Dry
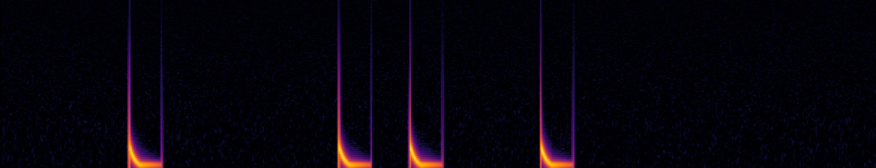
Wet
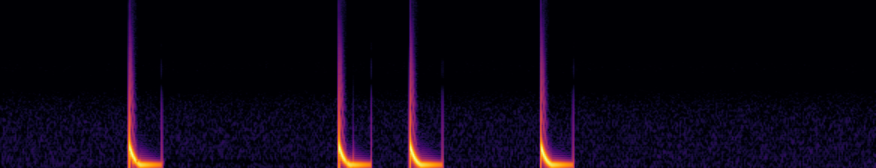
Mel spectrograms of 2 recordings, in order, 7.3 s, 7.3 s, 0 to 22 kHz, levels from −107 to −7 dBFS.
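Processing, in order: local Wiener filter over 15 samples; 1.10–2.94 s: peaking EQ 150 Hz -14 dB 0.34 oct; trim +8 dB

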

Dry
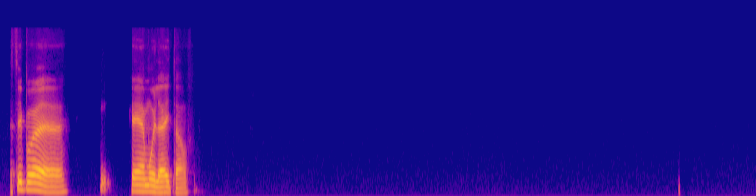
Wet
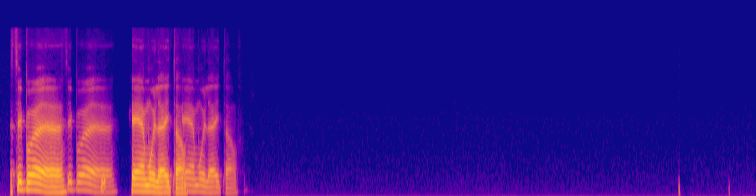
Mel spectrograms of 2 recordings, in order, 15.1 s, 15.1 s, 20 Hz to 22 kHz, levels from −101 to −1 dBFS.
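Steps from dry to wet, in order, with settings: on a send: delay 999 ms -13.5 dB; on the sum: compression, threshold -18 dBFS, peak gain reduction 7 dB; trim +5.5 dB

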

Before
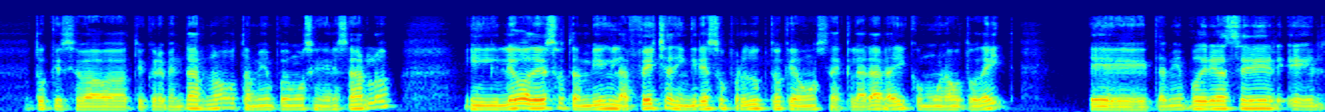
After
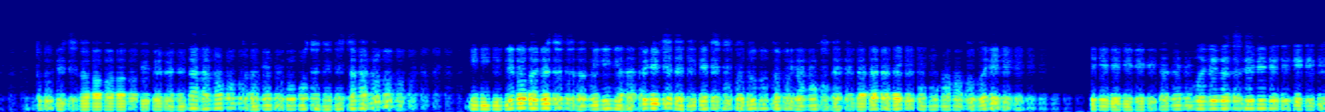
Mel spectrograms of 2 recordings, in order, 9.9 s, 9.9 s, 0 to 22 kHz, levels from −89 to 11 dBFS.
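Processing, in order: spectral sustain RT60 0.80 s; low-pass 4.2 kHz 24 dB/octave; resonant low shelf 700 Hz +10.5 dB, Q 1.5; chord resonator G#2 minor, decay 0.24 s; tremolo of two beating tones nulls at 11 Hz; trim -4.5 dB

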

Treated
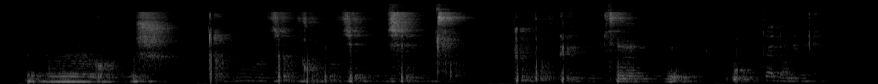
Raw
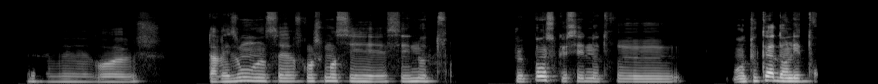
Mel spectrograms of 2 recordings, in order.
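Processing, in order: inverted gate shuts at -17 dBFS, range -38 dB; compression 16:1, threshold -43 dBFS, peak gain reduction 20 dB; pre-emphasis filter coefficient 0.9; on a send at -3 dB: reverberation RT60 0.65 s, pre-delay 38 ms; on the sum: harmony voices -3 st -16 dB, +7 st -17 dB; trim +14 dB

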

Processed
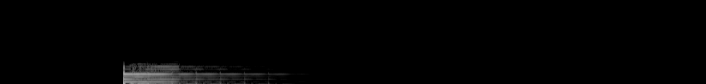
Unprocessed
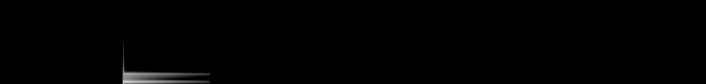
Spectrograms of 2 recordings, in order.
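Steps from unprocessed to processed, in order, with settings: local Wiener filter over 25 samples; algorithmic reverb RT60 0.71 s, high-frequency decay 0.55×, pre-delay 50 ms, DRR 4.5 dB; compression 3:1, threshold -23 dBFS, peak gain reduction 6.5 dB; comb 3.8 ms, depth 87%; small samples zeroed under -35 dBFS; steep low-pass 910 Hz 96 dB/octave; peaking EQ 77 Hz -8.5 dB 0.94 oct; on a send: feedback delay 241 ms, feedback 59%, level -15 dB

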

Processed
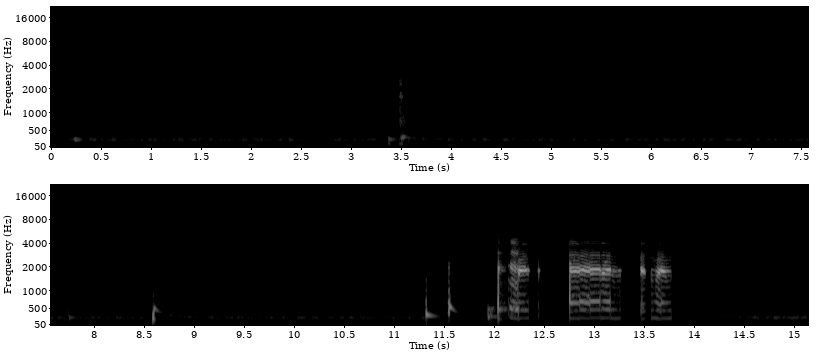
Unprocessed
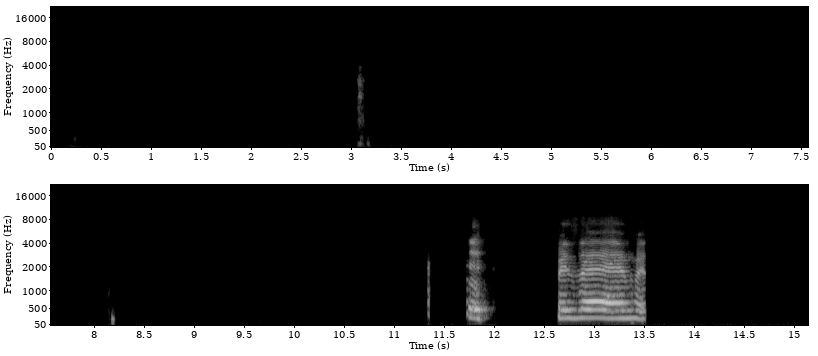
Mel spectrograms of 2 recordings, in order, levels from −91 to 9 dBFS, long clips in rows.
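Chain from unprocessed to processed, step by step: slices played last to first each 102 ms, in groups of 5; auto-wah 240–1800 Hz, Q 21, up, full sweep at -33 dBFS; three bands compressed up and down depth 70%

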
